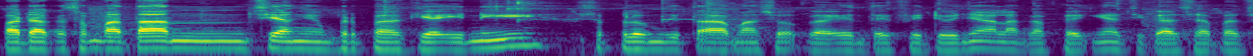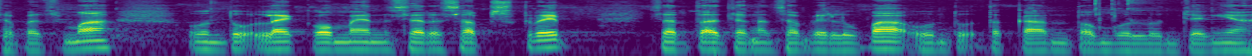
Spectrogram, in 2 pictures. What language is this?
Indonesian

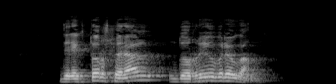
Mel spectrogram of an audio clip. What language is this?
Galician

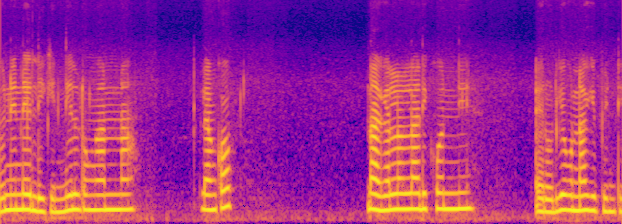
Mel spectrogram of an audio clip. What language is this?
Masai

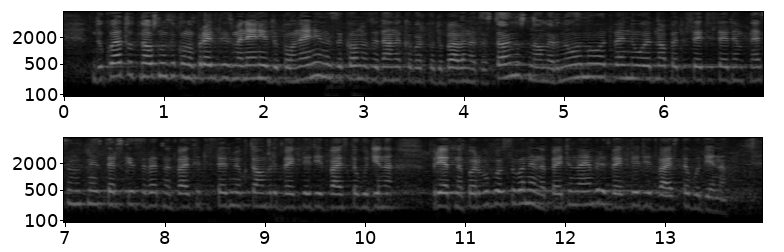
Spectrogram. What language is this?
Bulgarian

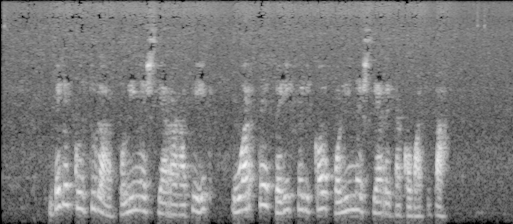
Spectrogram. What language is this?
Basque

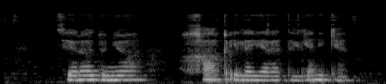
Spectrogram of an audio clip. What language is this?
Uzbek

